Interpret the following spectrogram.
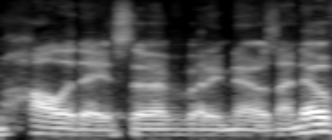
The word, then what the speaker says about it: Holladay: Yeah, so it's funny because I've told people it's like Holladay. So it's Holladay. So it's like holiday.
